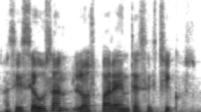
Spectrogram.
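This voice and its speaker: A man with an Ecuadorian Spanish accent, a teacher giving a lesson to children, explaining slowly and carefully. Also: mid-range voice, fairly bright tone. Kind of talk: classroom lesson. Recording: dull lo-fi sound.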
